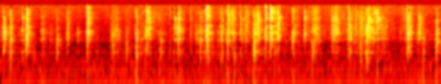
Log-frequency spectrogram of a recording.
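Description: White-gloved fingertips click the buttons and rub the shell of a hollow, handheld black plastic gamepad held between two microphones. Quick, dry, bright clicks and taps come in an irregular stream over a soft, crinkly rubbing texture. A steady low hum sits underneath.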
